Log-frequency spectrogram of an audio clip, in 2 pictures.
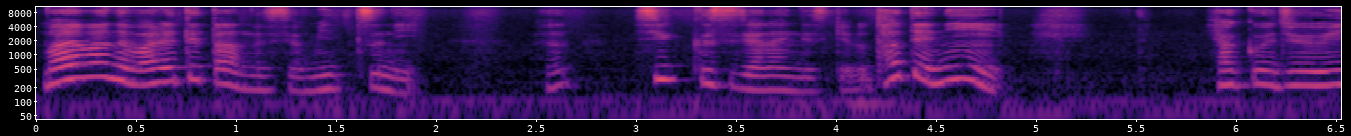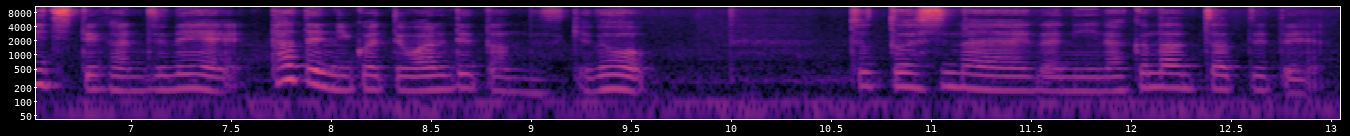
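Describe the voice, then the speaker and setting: A woman's voice: mid-range voice, expressive, normal speed. A teenage girl with a Kansai accent chatting casually on a livestream, giggling often and repeating her own phrases as she reads viewer comments. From Hyogo, Japan. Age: teens. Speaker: idol trainee livestreamer.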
